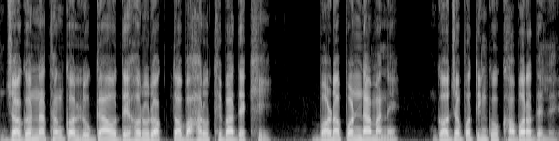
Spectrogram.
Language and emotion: Odia, neutral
